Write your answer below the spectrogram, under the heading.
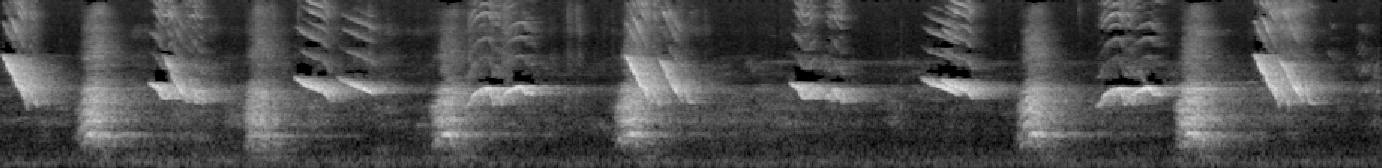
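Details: Red-crested cardinal four-note classic song sequence used for training captive birds: clear whistled notes, some sliding down from high to lower pitch, others level, repeated in phrases about once per second and mixed with harsh broad rasping bursts.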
